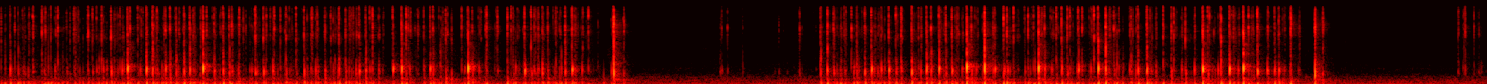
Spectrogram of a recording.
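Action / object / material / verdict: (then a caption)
tap / low-profile keyboard with aluminum base and plastic scissor keys / aluminum, plastic / none. Fingertips type on a thin, low-profile iMac keyboard with an aluminum base and white plastic scissor keys, producing rapid, soft, dense clicking. The typing runs for about six seconds, pauses for about two seconds with only a few stray clicks, then resumes for about five seconds before tapering off to scattered taps.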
